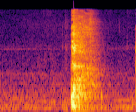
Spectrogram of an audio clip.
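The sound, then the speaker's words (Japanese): A sharp cough bursts out with a short tail, followed a moment later by a second, briefer cough. No one is talking, just quiet background around the coughs. “あ大丈夫ですあもうねこれ一発撮りなんで全然途中で咳してもらったりしても全然大丈夫はいあじゃあちょっとせっかくなんでお水を飲んでいただいて”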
